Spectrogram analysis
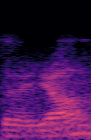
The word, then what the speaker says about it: Jan: Yeah, it's Jan. That's correct pronounced.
